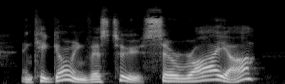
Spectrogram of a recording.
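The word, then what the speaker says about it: Seraiah: Sariah. So the ai makes the same sound as it would in English. Sariah and Azeriah.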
